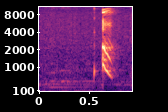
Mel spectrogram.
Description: Baby Hiccup sound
